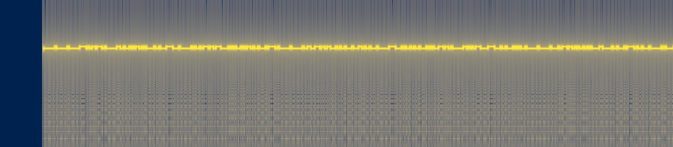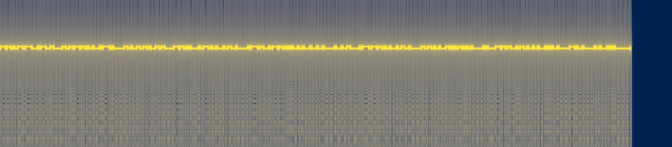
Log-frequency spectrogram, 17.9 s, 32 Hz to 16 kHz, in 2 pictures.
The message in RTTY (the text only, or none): PSX9F MYS3W C7OF6 RMO6K FXV3X AOZVI 3PIUV XA2EC Y1QVE 2I44X CP6H6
